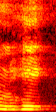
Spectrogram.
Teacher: تو ہا کے نیچے زیر ہے، زیر کو جلدی پڑھا، تھوڑا بھی نہ کیجیے، زیر کی آواز نیچے کو جاتی ہے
